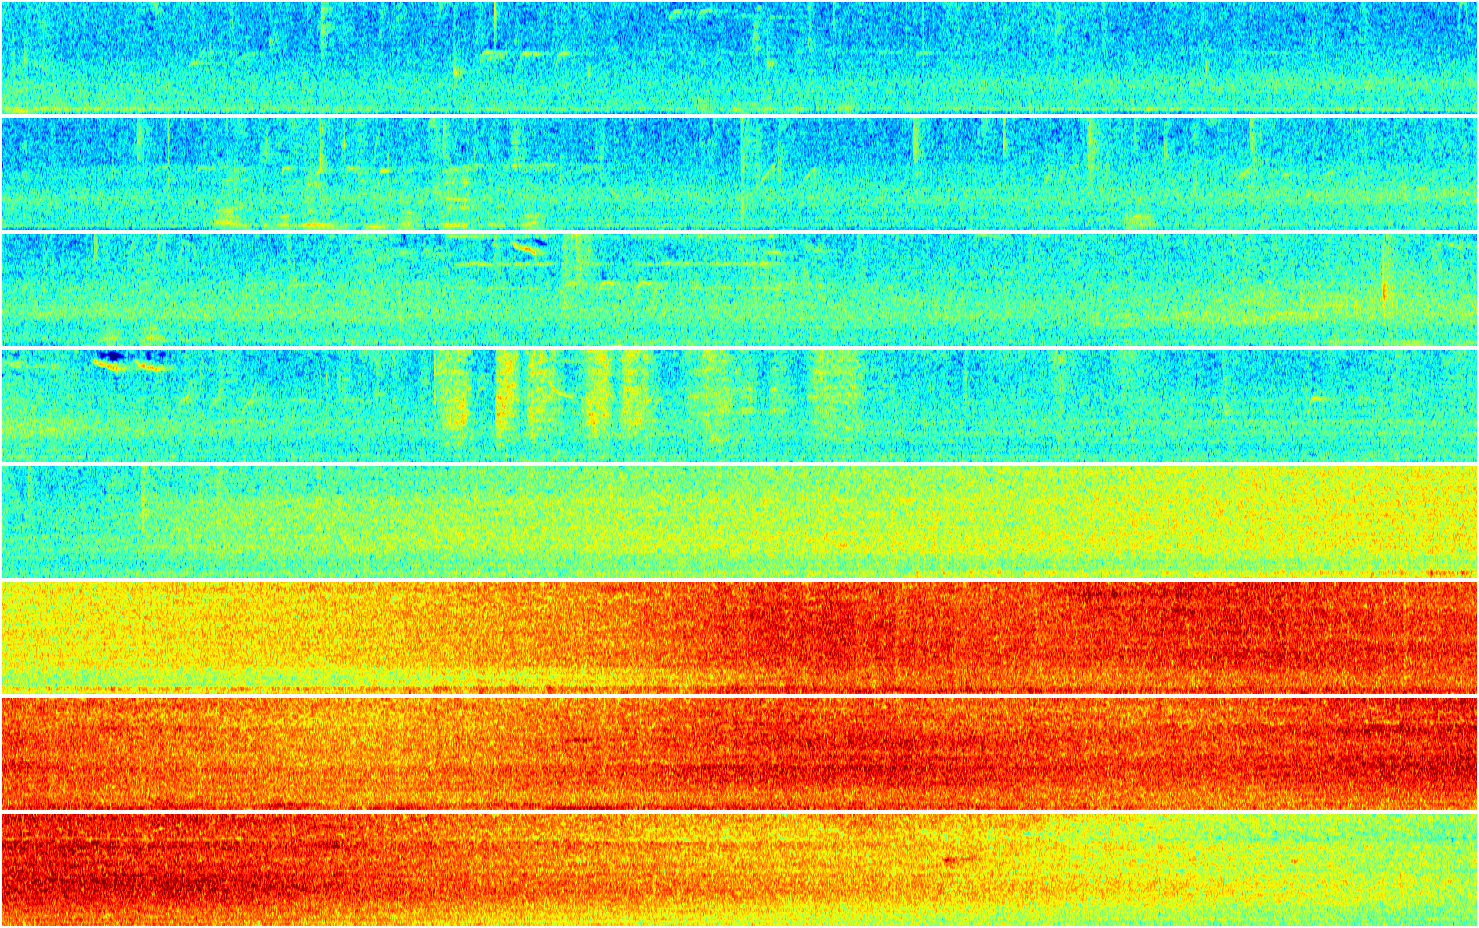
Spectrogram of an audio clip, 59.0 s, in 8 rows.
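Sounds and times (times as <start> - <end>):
electric train passing: 25.4 - 59.0.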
